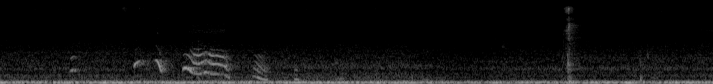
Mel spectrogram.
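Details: Noble Shepherd puppies, a grey wolf and German Shepherd hybrid breed, in a mixed-species rearing setting with a wolf; a short run of high, wavering whimpers with rising and falling yips over a steady low rumble.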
